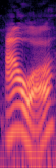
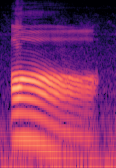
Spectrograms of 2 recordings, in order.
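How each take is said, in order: First: The vowel glides through three vowel sounds. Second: The vowel is a single long ah sound.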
